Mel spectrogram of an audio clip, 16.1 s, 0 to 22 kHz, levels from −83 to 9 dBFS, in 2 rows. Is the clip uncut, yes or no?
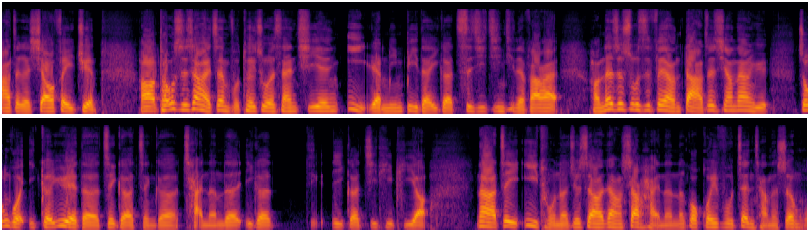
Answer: yes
